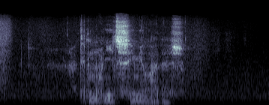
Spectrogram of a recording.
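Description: A young man speaks in a low, subdued voice close by.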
